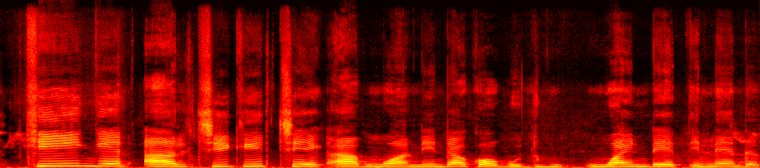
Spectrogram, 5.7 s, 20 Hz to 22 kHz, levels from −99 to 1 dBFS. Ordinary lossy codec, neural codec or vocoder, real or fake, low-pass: none; vocoder, 44.1 kHz, 128 mel bands, Pupu-Vocoder; fake; none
